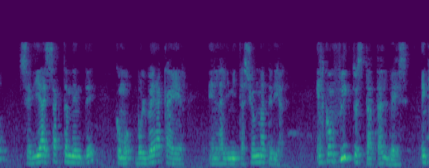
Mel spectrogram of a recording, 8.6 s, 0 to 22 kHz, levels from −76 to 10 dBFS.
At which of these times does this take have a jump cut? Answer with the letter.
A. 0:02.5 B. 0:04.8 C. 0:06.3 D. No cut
C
